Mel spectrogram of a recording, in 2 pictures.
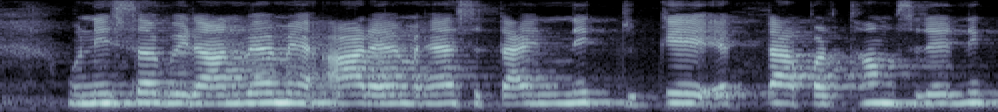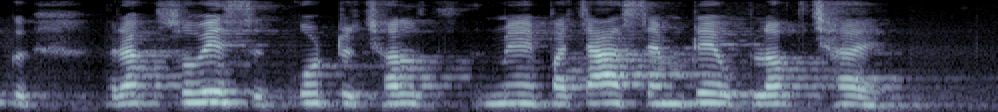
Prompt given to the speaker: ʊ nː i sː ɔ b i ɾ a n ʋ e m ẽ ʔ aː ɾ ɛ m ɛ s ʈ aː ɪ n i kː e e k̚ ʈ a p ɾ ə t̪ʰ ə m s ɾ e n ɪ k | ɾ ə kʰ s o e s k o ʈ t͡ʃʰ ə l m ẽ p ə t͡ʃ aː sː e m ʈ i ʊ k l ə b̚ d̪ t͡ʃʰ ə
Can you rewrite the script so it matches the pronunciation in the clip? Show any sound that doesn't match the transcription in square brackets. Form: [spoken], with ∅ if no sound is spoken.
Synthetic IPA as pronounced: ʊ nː i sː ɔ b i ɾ a n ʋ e m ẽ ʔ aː ɾ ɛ m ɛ s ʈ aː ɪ n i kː e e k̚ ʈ a p ɾ ə t̪ʰ ə m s ɾ e n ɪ k | ɾ ə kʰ s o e s k o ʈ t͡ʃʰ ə l m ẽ p ə t͡ʃ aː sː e m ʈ [e] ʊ [p] l ə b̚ d̪ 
